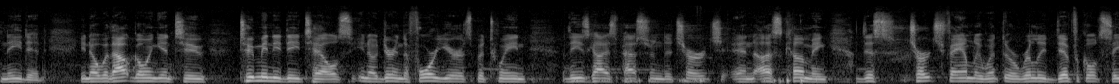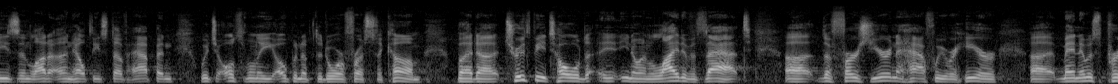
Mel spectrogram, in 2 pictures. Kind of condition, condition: setting, large echoing room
